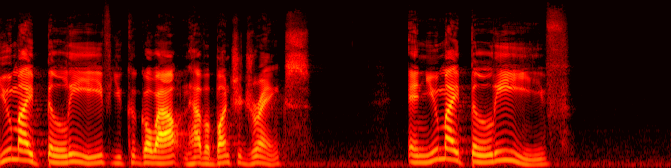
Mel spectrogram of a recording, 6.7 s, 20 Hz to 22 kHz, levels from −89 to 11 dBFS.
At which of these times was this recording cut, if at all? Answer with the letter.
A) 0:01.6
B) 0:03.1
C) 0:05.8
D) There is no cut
D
